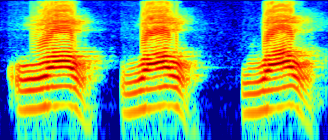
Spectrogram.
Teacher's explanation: लेकिन करना कैसे है, होंठ ही मखरज है वाव गैर मद्दा के भी, लेकिन करना क्या है आपको, अब होंठ मिलाना नहीं है बल्कि होंठों को गोल गोल करना है।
